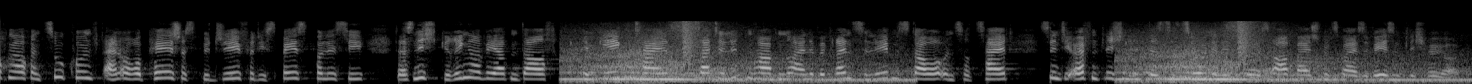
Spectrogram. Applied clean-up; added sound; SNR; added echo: none; Hiss / Bus / Engine; -1 dB; none.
